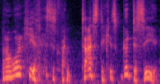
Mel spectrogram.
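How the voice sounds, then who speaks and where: An actor playing a weary but genial police detective sergeant in a radio drama, with a wry manner. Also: male voice, high-pitched, moderate pace, exaggerated voice. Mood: delighted, surprised. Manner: wry, animated, hesitant asides.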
